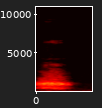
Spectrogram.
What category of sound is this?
Sound effects > Human sounds and actions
